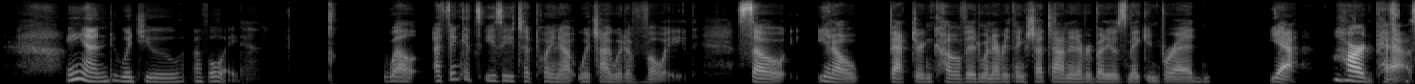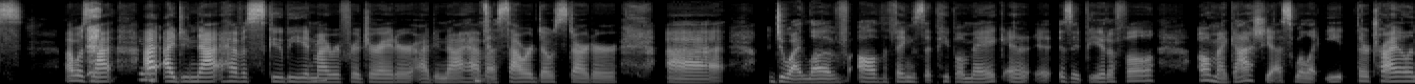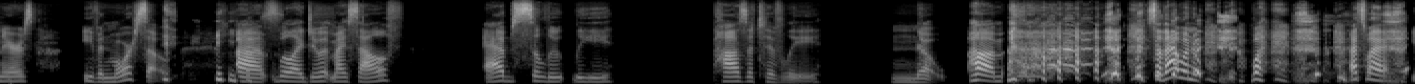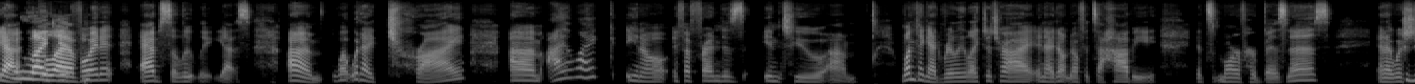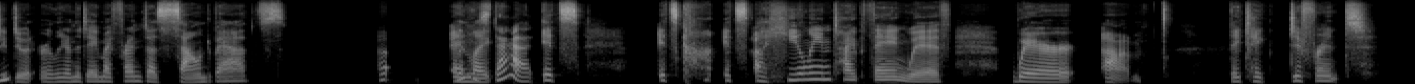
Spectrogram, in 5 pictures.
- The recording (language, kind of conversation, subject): English, unstructured, Which hobby would you try because your friends are into it, and which would you avoid?
- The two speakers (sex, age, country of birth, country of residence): female, 40-44, United States, United States; female, 50-54, United States, United States
- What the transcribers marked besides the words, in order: other background noise; tapping; laugh; "SCOBY" said as "scooby"; laugh; laugh; laughing while speaking: "Yes"; laughing while speaking: "Um"; laugh; laughing while speaking: "I like it"; throat clearing; tsk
